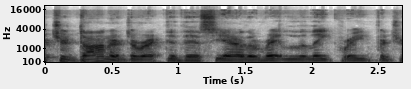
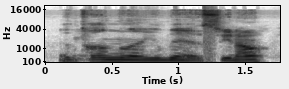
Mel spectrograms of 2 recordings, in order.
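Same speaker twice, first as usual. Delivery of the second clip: slow, weird put-on Tyson-like voice; [name] movie voice. Movie fan showing [name]'s weird choice, slow put-on voice. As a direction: drag it out in a mocking imitation. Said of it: "[name] doesn't talk like this".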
